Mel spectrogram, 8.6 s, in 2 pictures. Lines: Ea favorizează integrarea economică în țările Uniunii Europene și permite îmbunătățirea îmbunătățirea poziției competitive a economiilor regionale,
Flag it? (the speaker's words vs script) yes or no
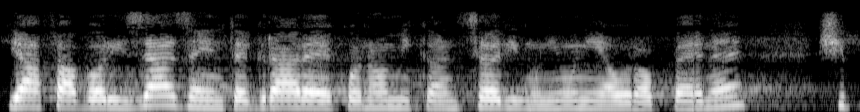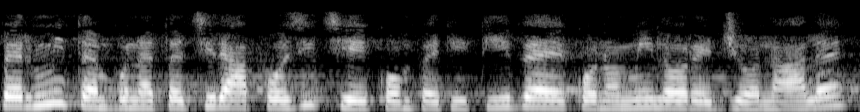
yes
